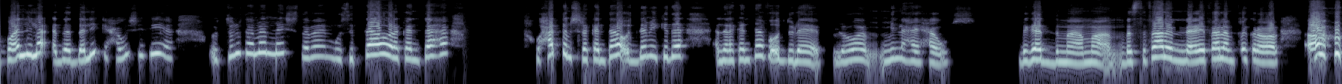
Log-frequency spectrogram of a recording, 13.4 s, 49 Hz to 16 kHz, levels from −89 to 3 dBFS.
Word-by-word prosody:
قال 345 - +5
لي: 375 - +5
"لأ، 415 +3 +3
ده 255 +2 0
ده 250 +1 0
ليكِ 400 - -1
حوِّشي 355 +6 -8
فيها."، 385 -5 -1 0.4
قلت 265 +2 -12
له: 385 +5 0
"تمام، 415 +1 +1
ماشي، 415 +1 -6
تمام."، 315 0 -5
وسِبتها 280 +8 +3
وركنتها، 330 +3 +1 0.9
وحتى 370 +2 0
مش 305 -4 -5
ركنتها 270 +7 +2
قدَّامي 320 +6 -3
كده، 330 +2 0 0.3
أنا 250 +1 -1
ركنتها 270 +7 -1
فوق - - +1
الدولاب، 245 -4 -2
اللي 235 - -5
هو 265 +1 0
مين 275 +4 -5
اللي 245 -3 -5
هيحوِّش؟ 225 0 -7 0.4
بجد 240 -1 +1
ما 220 -3 -1
ما 220 0 0
بس 225 +3 -5
فعلًا 290 -6 +4
هي 255 +1 +4
فعلًا 280 -1 +2
فكرة 255 -4 +1
غل 215 - 0 0.3
آه، 385 -2 +8
275 Hz, 175 wpm, -19 LUFS, 245-340 Hz, 0.9 s, آه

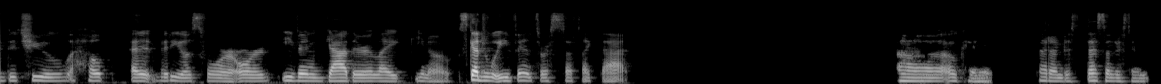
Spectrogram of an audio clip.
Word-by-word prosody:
did 170 0 -6
you 165 -3 0
help 170 - -1 0.2
edit 160 +1 +1
videos 160 -3 -2
for, 150 -4 -1
or, 155 +2 0
even, 165 -3 +2
gather, 155 -1 +4
like, 145 -1 -1
you 165 - -6
know, - - -6
schedule 185 -5 +8
events 165 0 +1
or 155 - -3
stuff 155 0 -8
like 155 - -8
that? 75 0 -4 2.7
Uh, 155 -1 +1
okay. 150 -3 -4 0.5
That 175 -1 -3
under 150 -1 -1 0.2
that's 170 0 0
understand 150 -2 -5
160 Hz, 125 wpm, -25 LUFS, 150-170 Hz, 2.7 s, schedule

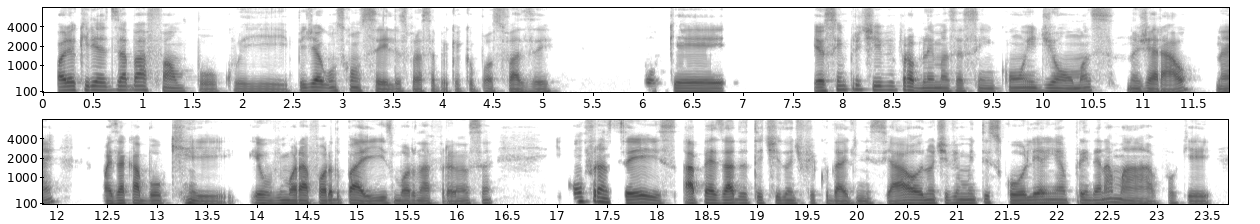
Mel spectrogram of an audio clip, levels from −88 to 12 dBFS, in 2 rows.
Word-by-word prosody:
Olha, 125 +2 +6
eu 135 - +3
queria 135 0 +1
desabafar 135 -4 0
um 100 - -4
pouco 85 -3 -9
e 85 -2 -6
pedir 110 +3 +1
alguns 110 -1 +2
conselhos 85 -6 -3
pra 80 -2 -4
saber 80 - -9
o - - -7
que - - -10
que - - -17
eu - - -7
posso 90 0 -7
fazer, 85 +1 -3 0.9
porque 95 0 0 0.8
eu 115 0 +3
sempre 145 +7 -3
tive 140 -2 -3
problemas, 100 -6 0
assim, 95 -1 -5
com 105 +3 -2
idiomas, 105 +1 -1
no 95 -1 -2
geral, 85 -3 0
né, 95 +10 -2 0.5
mas, 90 +1 +3
acabou 95 -1 +3
que 90 -3 -3
eu 100 -2 +1
vim 95 +1 -3
morar 95 -1 +6
fora 95 +2 +3
do 105 - -4
país, 95 0 +3
moro 90 -1 +1
na 90 -1 0
França, 90 +4 -4 0.6
e - - -27
com 150 - +2
o - - +2
francês, 115 -8 +3
apesar 105 -1 +6
de 110 - -2
eu 105 - -3
ter 105 +1 -4
tido 100 +1 -4
uma 100 - 0
dificuldade 90 -2 -3
inicial, 85 +4 +3
eu - - +4
não 105 +1 +2
tive 105 +1 -4
muita 105 +2 -1
escolha, 100 0 +2
em 110 0 -1
aprender 105 -1 -1
na 125 +4 0
marra, 85 -9 0
porque 90 -2 -5
95 Hz, 160 wpm, -26 LUFS, 90-110 Hz, 0.9 s, Olha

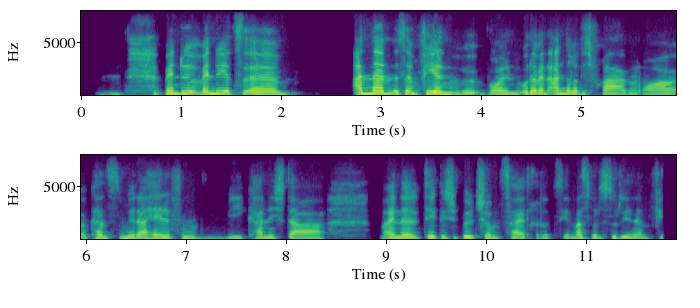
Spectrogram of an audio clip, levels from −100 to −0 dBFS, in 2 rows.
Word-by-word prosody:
Mhm. 200 +2 -17 0.4
Wenn 205 +2 +5
du 245 -2 +2
wenn 220 +2 +5
du 250 - +4
jetzt, 245 -3 +1
ähm, 225 +1 +2 0.5
anderen 265 -1 +6
es 235 0 0
empfehlen 215 -3 +5
wü 180 +2 -5
wollen 185 0 -1
oder 195 0 +2
wenn 195 +1 +2
andere 240 +2 +2
dich 220 0 -10
fragen: 185 -2 -2
„Oh, 185 0 -4
kannst 190 +1 -5
du 210 - -7
mir 195 -2 0
da - - +1
helfen? 185 0 -5
Wie 195 +1 -7
kann 185 -1 -5
ich 180 -2 -7
da 170 -1 -2 0.5
meine 180 -1 -1
tägliche 195 -2 -2
Bildschirmzeit 185 -2 -3
reduzieren?“ 170 0 -11
Was 215 +1 -3
würdest 230 -1 -7
du - - -3
dir 180 -1 -3
denen 165 -2 -7
empfe 180 - -19
195 Hz, 185 wpm, -20 LUFS, 185-220 Hz, 0.5 s, anderen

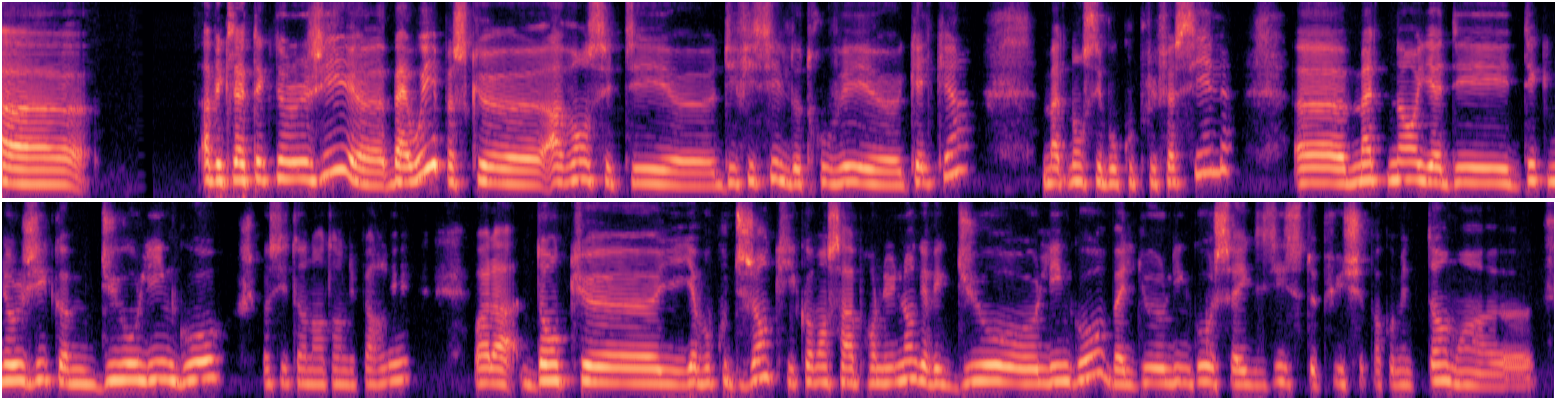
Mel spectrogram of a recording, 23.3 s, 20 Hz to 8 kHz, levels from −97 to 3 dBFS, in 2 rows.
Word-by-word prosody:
Heu, 170 -3 +4 0.9
avec 210 -1 +4
la 220 -1 +7
technologie? 225 +7 +3
Heu, 160 -4 +2
bah 190 +4 +4
oui 355 - +8
parce 190 0 +1
qu'avant 185 +2 +2
c'était, 180 -4 -2
heu, 150 -1 -2
difficile 185 +5 -4
de 175 - -1
trouver, 180 +2 -1
heu, 160 -1 -2
quelqu'un, 255 - -5 0.5
maintenant 185 +2 -2
c'est 190 0 -2
beaucoup 175 +1 -5
plus 175 0 -10
facile. 205 - -2 0.6
Heu, 185 -1 +4
maintenant 215 +3 +1
il 210 -2 +1
y - - +6
a 185 - +1
des 180 -1 -1
technologies 205 +1 +2
comme 175 -4 -2
Duolingo, 215 +4 +2
je - - -17
sais - - -18
pas 175 - -10
si 175 +1 -10
tu 175 - -14
en 170 - -7
as 170 - -7
entendu 165 -1 -9
parler? 190 +7 -7 0.4
Voilà, 180 -2 -1
donc 210 +5 +3
heu, 185 -3 +3
il 170 0 -3
y 170 +3 -1
a - - -2
beaucoup 180 +2 -6
de 170 - -10
gens 225 +11 +2
qui 230 -7 -12
commencent 190 0 -3
à 180 - -2
apprendre 180 0 -6
une 185 +3 -3
langue 220 -1 -1
avec 175 -4 -3
Duolingo. 200 - +1
Bah, 175 -5 -2
Duolingo 180 +3 -3
ça 175 -1 -1
existe 165 - -8
depuis 190 - -10
je - - -1
sais - - -17
pas 160 - -17
combien 165 0 -11
de 155 - -18
temps 205 0 -1
moi, 160 -5 -7
heu 75 - -10
185 Hz, 180 wpm, -19 LUFS, 175-210 Hz, 0.9 s, oui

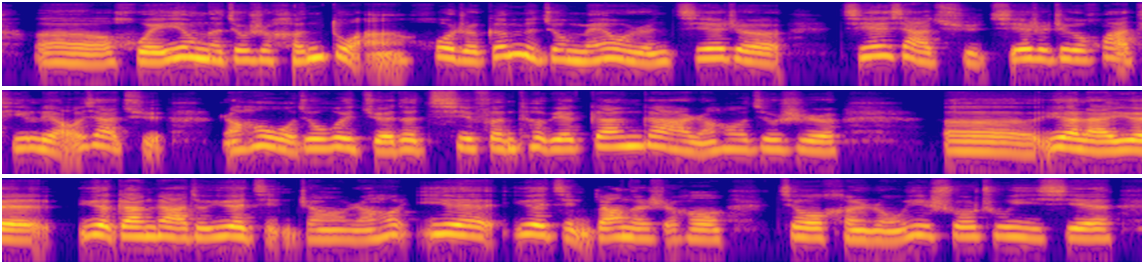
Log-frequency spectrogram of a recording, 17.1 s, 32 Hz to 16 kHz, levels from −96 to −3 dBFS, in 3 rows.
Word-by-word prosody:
呃， 180 -3 -2
回 195 0 +2
应 265 +2 +5
得 220 - -2
就 225 +2 -1
是 220 0 -4
很 215 +6 +2
短， 275 -5 -2
或 265 +2 +1
者 205 -4 -1
根 295 - +1
本 300 -8 +3
就 235 0 -4
没 210 -1 -1
有 245 0 0
人 190 0 -2
接 250 +5 +2
着 205 -8 0 0.3
接 295 +3 0
下 280 -9 -1
去， 180 -1 -9
接 245 - +2
着 235 - 0
这 240 +1 -2
个 225 - +1
话 265 +4 -2
题 220 - -6
聊 200 -3 0
下 255 -2 -2
去。 - - -10 0.2
然 190 - -3
后 255 +4 +1
我 195 -7 0
就 215 0 +2
会 230 -2 +3
觉 180 -5 +2
得 200 +1 0
气 215 +3 -2
氛 215 -1 -3
特 235 +2 -3
别 205 0 +1
尴 245 +4 +1
尬， 245 -7 -1
然 170 0 -3
后 205 0 -6
就 205 +1 -4
是， 185 -3 -2 0.5
呃， 175 -4 -1
越 235 0 +5
来 180 -3 +4
越 180 -3 +5
越 245 0 +5
尴 220 -1 +3
尬 210 -3 +1
就 195 - -3
越 210 +2 +3
紧 195 - -11
张， 175 0 -5
然 170 +1 -5
后 240 +6 -3
越 255 -4 +3
越 255 -1 +5
紧 185 -6 -5
张 200 +1 0
的 185 -1 -3
时 175 - -8
候 175 -1 -3 0.2
就 200 -3 +1
很 175 -3 -2
容 160 +3 -2
易 240 - -1
说 220 -1 -3
出 215 0 -4
一 200 -2 -4
些 185 0 0
210 Hz, 265 characters per minute, -22 LUFS, 185-240 Hz, 0.5 s, 应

